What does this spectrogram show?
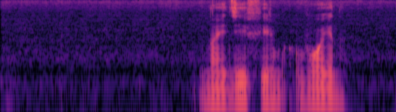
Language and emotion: Russian, neutral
